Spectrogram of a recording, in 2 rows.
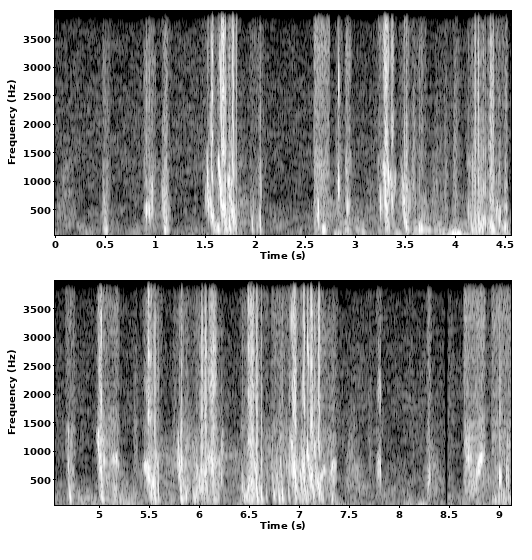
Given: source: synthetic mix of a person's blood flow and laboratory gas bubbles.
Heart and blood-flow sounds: Doppler ultrasound of blood flow; subclavian vein
0.47-0.56 s: bubbles
0.89-1.02 s: bubbles
1.07-1.17 s: bubbles
1.48-1.82 s: bubbles
1.95-2.09 s: bubbles
2.59-2.75 s: bubbles
2.81-2.88 s: bubbles
2.90-2.97 s: bubbles
3.23-3.57 s: bubbles
3.61-3.72 s: bubbles
4.11-4.54 s: bubbles
4.67-4.77 s: bubbles
4.97-5.21 s: bubbles
5.43-5.64 s: bubbles
5.77-6.27 s: bubbles
6.42-7.39 s: bubbles
7.77-7.85 s: bubbles
8.28-8.33 s: bubbles
8.65-8.88 s: bubbles
8.93-9.13 s: bubbles
From the record:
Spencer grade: 3 (all of the cardiac periods contain showers or single bubble signals, but not dominating or overriding the cardiac motion signals); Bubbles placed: anywhere in the cardiac cycle

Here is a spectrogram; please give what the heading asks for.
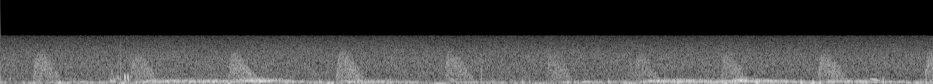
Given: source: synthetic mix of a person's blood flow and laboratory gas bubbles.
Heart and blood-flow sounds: Doppler ultrasound of blood flow; subclavian vein
1.07-1.33 s: bubbles
From the record:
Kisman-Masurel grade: 113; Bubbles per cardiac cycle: 1 to 2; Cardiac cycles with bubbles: 1 to 10%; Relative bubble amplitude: loud (0.450 to 0.775); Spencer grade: 1 (occasional bubble signal discernible with the cardiac motion signal, with majority of cardiac periods free of bubbles); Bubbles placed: anywhere in the cardiac cycle

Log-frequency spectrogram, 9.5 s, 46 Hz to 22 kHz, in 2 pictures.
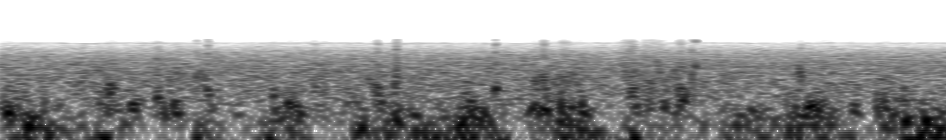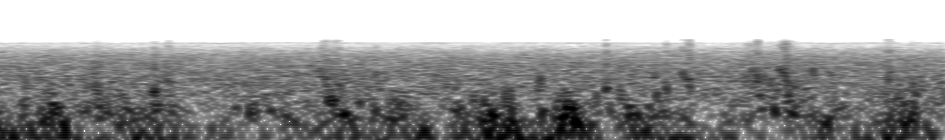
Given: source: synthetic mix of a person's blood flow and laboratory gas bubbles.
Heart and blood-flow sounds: Doppler ultrasound of blood flow; precordium
0.00-0.17 s: bubbles
0.20-0.25 s: bubbles
0.38-0.93 s: bubbles
0.96-1.10 s: bubbles
1.33-1.66 s: bubbles
1.71-2.04 s: bubbles
2.39-2.53 s: bubbles
2.57-2.98 s: bubbles
3.08-3.52 s: bubbles
3.90-4.51 s: bubbles
5.04-5.62 s: bubbles
5.92-6.14 s: bubbles
6.26-6.67 s: bubbles
7.22-7.33 s: bubbles
7.62-7.88 s: bubbles
7.97-8.19 s: bubbles
8.43-8.84 s: bubbles
8.88-8.96 s: bubbles
9.14-9.46 s: bubbles
From the record:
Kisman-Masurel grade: 342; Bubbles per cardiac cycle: rolling drumbeat, 9 or more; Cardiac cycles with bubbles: 100%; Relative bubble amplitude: moderate (0.250 to 0.450); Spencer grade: 3 (all of the cardiac periods contain showers or single bubble signals, but not dominating or overriding the cardiac motion signals); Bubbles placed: anywhere in the cardiac cycle

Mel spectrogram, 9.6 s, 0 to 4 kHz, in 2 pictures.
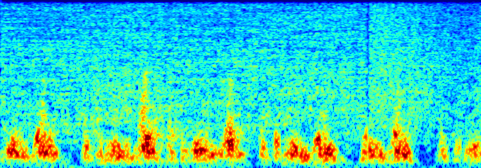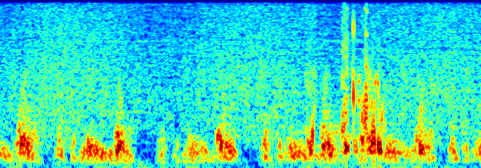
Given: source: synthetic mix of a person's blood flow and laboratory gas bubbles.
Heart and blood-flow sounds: Doppler ultrasound of blood flow; precordium
7.85-7.97 s: bubbles
8.12-8.70 s: bubbles
From the record:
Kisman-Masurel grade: 213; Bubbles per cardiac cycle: several, 3 to 8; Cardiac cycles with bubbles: 1 to 10%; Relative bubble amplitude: loud (0.450 to 0.775); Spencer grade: 1 (occasional bubble signal discernible with the cardiac motion signal, with majority of cardiac periods free of bubbles); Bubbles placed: anywhere in the cardiac cycle

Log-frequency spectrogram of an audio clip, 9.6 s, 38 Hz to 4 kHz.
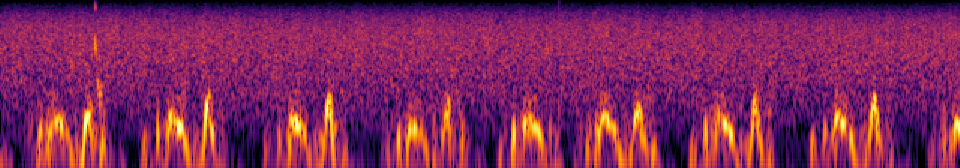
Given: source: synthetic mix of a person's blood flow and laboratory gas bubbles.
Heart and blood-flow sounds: Doppler ultrasound of blood flow; precordium
0.90-1.07 s: bubbles
1.80-1.88 s: bubbles
From the record:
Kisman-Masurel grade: 111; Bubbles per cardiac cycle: 1 to 2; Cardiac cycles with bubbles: 1 to 10%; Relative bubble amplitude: barely perceptible (0.100 to 0.250); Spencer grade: 1 (occasional bubble signal discernible with the cardiac motion signal, with majority of cardiac periods free of bubbles); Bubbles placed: anywhere in the cardiac cycle

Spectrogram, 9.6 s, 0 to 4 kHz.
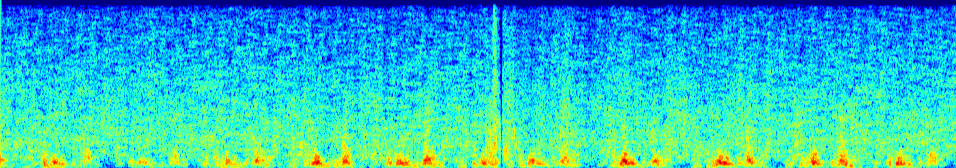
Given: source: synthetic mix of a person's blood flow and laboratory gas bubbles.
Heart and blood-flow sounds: Doppler ultrasound of blood flow; precordium
4.82-5.08 s: bubbles
5.11-5.17 s: bubbles
From the record:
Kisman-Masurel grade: 111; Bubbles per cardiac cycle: 1 to 2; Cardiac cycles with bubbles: 1 to 10%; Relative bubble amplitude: barely perceptible (0.100 to 0.250); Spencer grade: 1 (occasional bubble signal discernible with the cardiac motion signal, with majority of cardiac periods free of bubbles); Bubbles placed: only in the low amplitude regions of the cardiac cycle

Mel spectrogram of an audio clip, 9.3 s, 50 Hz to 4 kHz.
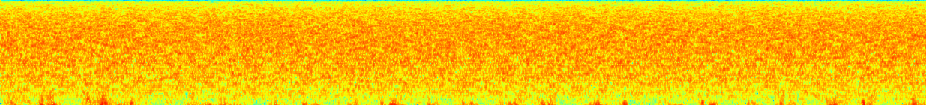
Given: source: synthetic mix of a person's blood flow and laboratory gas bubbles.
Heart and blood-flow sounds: Doppler ultrasound of blood flow; precordium
no bubbles
From the record:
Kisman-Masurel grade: 000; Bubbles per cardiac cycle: 0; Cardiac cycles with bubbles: 0%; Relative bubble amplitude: no bubbles discernible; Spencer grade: 0 (complete lack of bubble signals)

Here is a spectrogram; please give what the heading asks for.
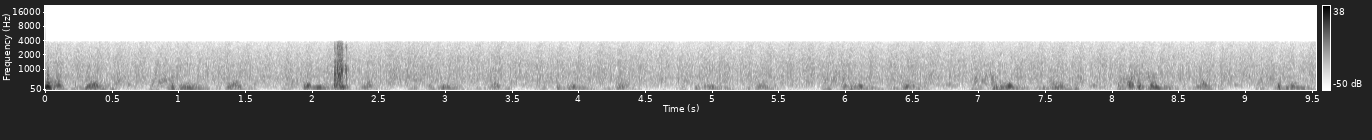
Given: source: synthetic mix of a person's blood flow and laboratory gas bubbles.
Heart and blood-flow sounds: Doppler ultrasound of blood flow; precordium
0.00-0.15 s: bubbles
1.95-2.02 s: bubbles
2.15-2.29 s: bubbles
8.02-8.35 s: bubbles
From the record:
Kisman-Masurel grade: 123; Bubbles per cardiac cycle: 1 to 2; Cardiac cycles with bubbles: 10 to 50%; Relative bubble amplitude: loud (0.450 to 0.775); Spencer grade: 2 (many but less than half of the cardiac periods contain bubble signals, singularly or in groups); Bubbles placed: anywhere in the cardiac cycle

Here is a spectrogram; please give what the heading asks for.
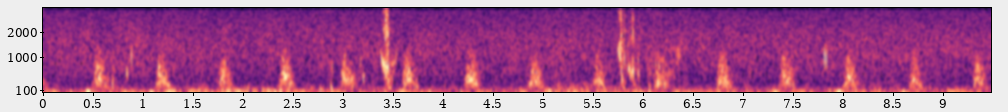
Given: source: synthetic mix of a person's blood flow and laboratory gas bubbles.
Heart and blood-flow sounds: Doppler ultrasound of blood flow; subclavian vein
0.63-0.75 s: bubbles
0.79-0.92 s: bubbles
1.13-1.20 s: bubbles
2.43-2.49 s: bubbles
2.84-2.93 s: bubbles
3.15-3.23 s: bubbles
3.35-3.54 s: bubbles
5.71-5.96 s: bubbles
6.02-6.38 s: bubbles
7.40-7.47 s: bubbles
7.78-7.86 s: bubbles
From the record:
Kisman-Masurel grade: 122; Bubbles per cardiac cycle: 1 to 2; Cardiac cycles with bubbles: 10 to 50%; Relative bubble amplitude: moderate (0.250 to 0.450); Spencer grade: 2 (many but less than half of the cardiac periods contain bubble signals, singularly or in groups); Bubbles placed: anywhere in the cardiac cycle

